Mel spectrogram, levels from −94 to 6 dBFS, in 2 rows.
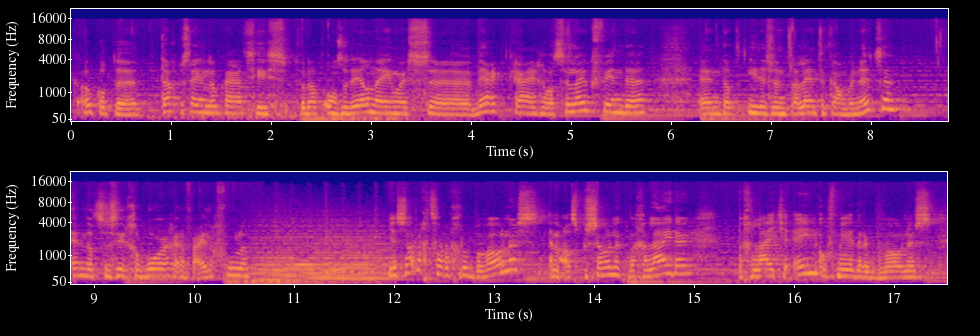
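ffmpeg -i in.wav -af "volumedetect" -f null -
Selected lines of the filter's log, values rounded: mean_volume: -23.7 dB
max_volume: -10.9 dB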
